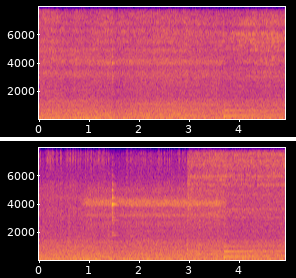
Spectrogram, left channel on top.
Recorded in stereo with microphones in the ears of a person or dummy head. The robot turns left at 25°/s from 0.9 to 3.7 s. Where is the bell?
35° right (ahead or behind); by 1.7 s 40° right (ahead or behind).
